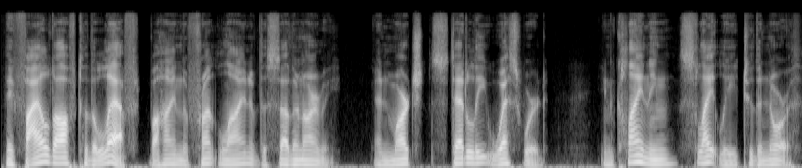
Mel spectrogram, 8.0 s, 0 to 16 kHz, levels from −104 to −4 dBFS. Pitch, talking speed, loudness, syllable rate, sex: 105 Hz, 170 wpm, -20 LUFS, 4.9 syllables/s, male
